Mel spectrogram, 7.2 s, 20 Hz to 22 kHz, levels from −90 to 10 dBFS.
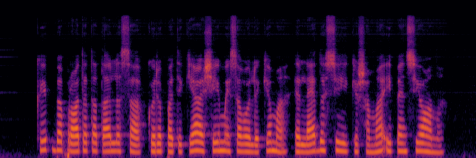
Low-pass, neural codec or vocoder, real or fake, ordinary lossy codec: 14.4 kHz; none; real; AAC, 96 kbps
